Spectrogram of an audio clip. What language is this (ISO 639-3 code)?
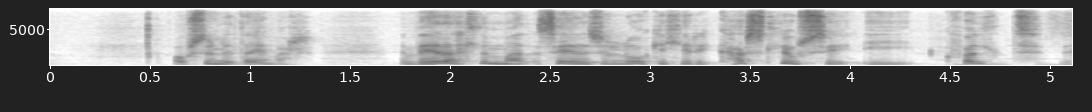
isl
